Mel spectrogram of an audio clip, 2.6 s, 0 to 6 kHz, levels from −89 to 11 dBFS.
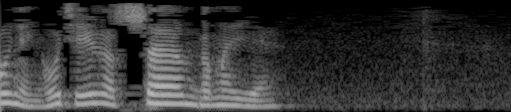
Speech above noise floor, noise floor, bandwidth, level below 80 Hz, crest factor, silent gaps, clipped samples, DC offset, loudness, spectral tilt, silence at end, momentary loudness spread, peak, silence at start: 32 dB; -57 dBFS; 5.8 kHz; -68 dBFS; 20 dB; none; under 0.1%; under 0.1%; -25 LUFS; -7.5 dB/octave; 1.15 s; 11 LU; -6 dBFS; 0 s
